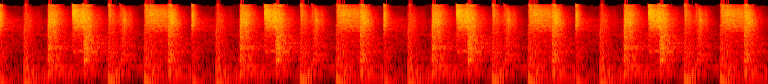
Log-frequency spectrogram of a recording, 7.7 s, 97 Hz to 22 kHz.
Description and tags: beat reconstruct with vst slicex (fl studio) and soundforge 7 for edition
beat, beats, bigbeat, break, breakbeat, breaks, drum, drum-loop, drumbeat, drumloop, drumloops, drums, loop, loops, snare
